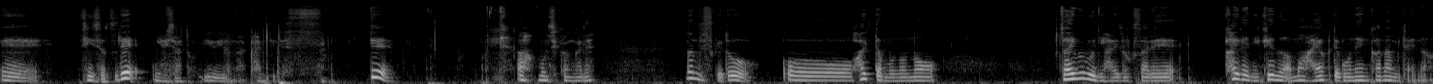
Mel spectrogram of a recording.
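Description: The voice is somewhat breathy, with a dark, mellow tone and lively intonation. Loudness swings widely, and the pauses are long and frequent. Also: woman, medium pitch for a woman, moderate pace. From Tokyo, Japan. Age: 20s. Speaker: podcast co-host, office worker. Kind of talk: casual chat.

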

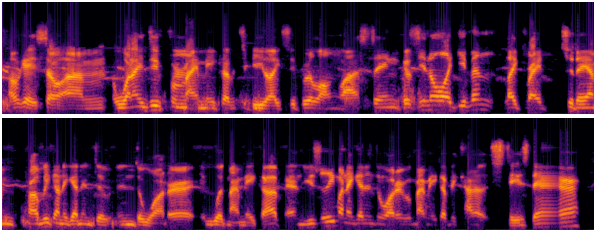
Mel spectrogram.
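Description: A man with a Quebec accent talks at a very fast pace in a dry, close sound with no echo. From Quebec City. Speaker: drag queen. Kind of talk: interview. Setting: outdoors on a beach.

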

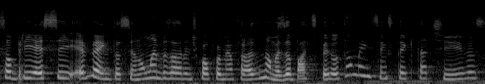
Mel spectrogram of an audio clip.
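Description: A woman speaks at a very fast pace and a high pitch, with ordinary pitch variation. Noticeable background noise runs underneath. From Brazil, Brasília. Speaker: mechanical engineering student. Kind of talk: casual interview. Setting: host's home.

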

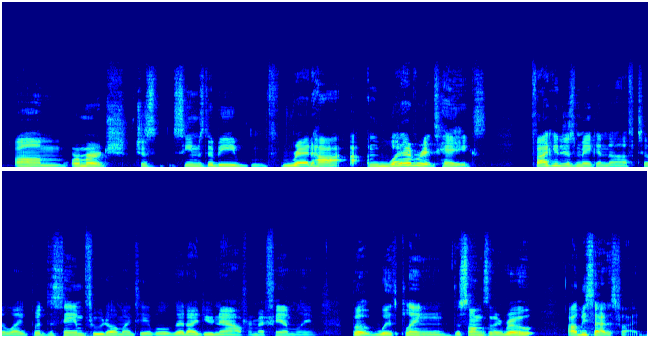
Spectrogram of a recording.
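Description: With lively intonation and a fairly high pitch, a man talks at a moderate pace in a plain, everyday voice on a very clean recording with a silent background. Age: 30s. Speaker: singer and music teacher. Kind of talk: casual chat.

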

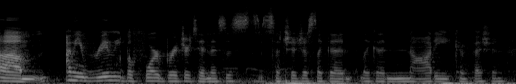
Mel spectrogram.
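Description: With hardly any pauses, a woman with a very deep, low pitch talks at a moderate pace and fairly even intonation, with audible room echo. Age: 40s. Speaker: podcast host and theatre artist. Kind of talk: casual chat.

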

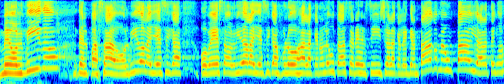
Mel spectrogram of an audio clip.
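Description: Over noticeable background noise, a woman with a high pitch uses a raised, projected voice and an animated tone. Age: 40s. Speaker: pastor. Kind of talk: sermon.

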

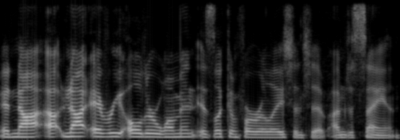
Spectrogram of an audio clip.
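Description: Recorded very cleanly against a silent background, a woman talks at a medium pitch with a Southern Oklahoma accent. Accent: Southern Oklahoma country. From Southwest Oklahoma. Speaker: radio host. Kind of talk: casual chat.

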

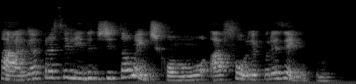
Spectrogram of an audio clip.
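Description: A woman's voice makes very wide pitch swings. Noticeable background noise and audible room echo come through. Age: 30s. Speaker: newspaper reporter. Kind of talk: casual interview.

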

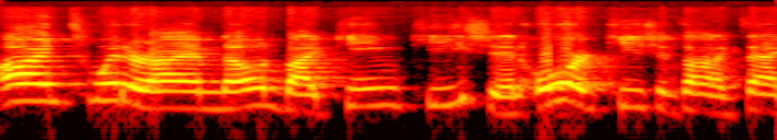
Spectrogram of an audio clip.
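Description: This man talks at a fairly slow pace in a high voice whose pitch swings very widely. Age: 20s. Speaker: cosplayer and YouTuber. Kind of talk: casual chat.

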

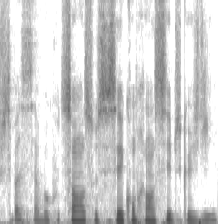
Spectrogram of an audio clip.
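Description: The speaker is a woman. Her voice is pitched fairly low. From France, Marseille. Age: 20s. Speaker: communications graduate, podcast guest. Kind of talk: casual chat. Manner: hesitant, many fillers, laughs often.

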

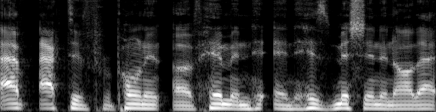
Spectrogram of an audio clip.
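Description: A man with an American accent talks at a moderate pace in a plain, everyday voice, fairly low in pitch. The sound is dry and close with no echo, in a very clean recording with a silent background. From US, Maryland (DC area). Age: 30s. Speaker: podcast host. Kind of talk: solo monologue podcast. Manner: casual, conversational.

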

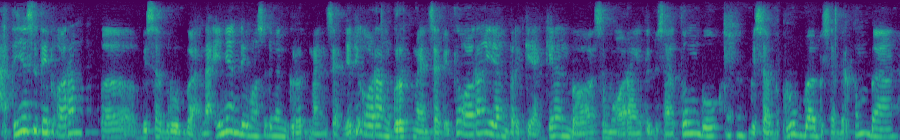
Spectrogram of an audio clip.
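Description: Noticeable background noise behind a man with a fairly high pitch, very wide pitch swings, and a very fast pace. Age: 30s. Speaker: life coach reviewing a book. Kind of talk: online book discussion talk. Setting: video call. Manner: hesitant, many fillers and repetitions.

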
